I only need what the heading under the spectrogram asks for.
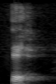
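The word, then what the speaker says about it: att: go to be that's at in swedish so both these words can be pronounced o and they are probably gonna be pronounced oh and this confuses sweets as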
